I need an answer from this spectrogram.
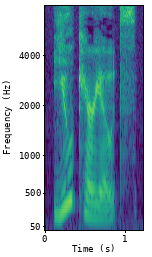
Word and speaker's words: eukaryotes: mitochondria and golgi apparatus eukaryotes the u rhymes with do they do have membrane-bound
